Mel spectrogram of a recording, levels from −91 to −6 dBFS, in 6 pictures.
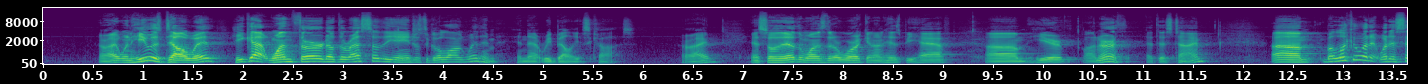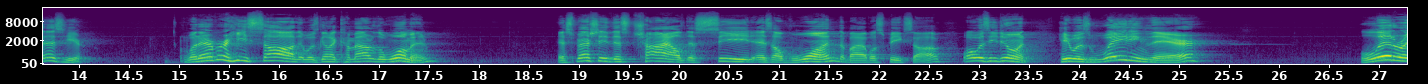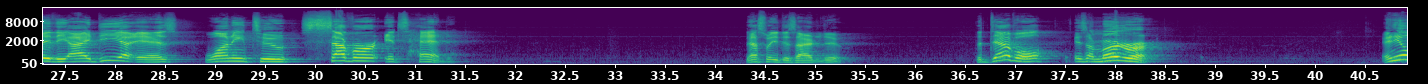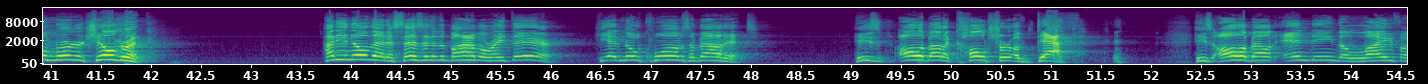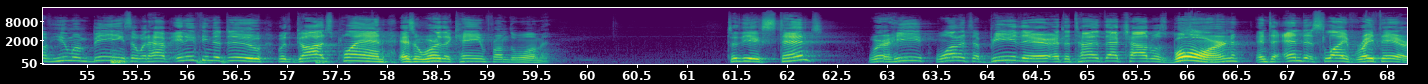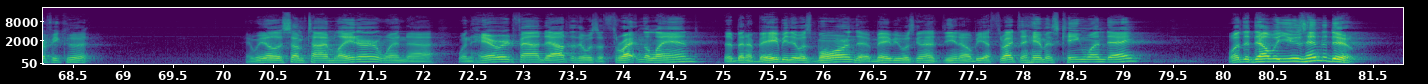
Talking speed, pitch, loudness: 180 wpm, 170 Hz, -18 LUFS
